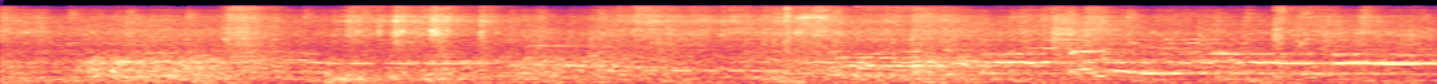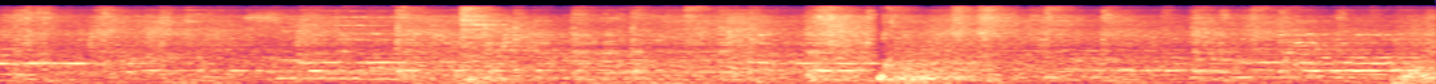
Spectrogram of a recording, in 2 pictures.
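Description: Bowling balls rolling down the lanes with a continuous low rumble, with music playing in the alley. A louder crash comes about eleven and a half seconds in.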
